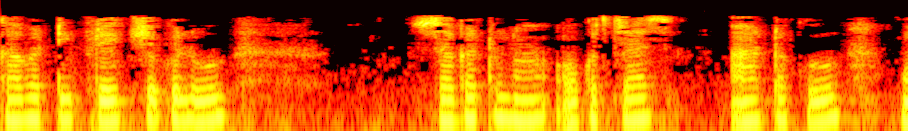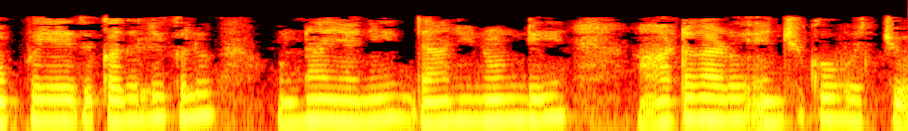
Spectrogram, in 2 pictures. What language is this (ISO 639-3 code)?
tel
